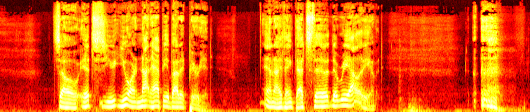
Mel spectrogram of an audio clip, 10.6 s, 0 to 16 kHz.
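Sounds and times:
speech: 1.1s - 4.2s, 5.3s - 7.6s, 9.5s - 10.0s
person coughing into a microphone: 9.5s - 10.3s.

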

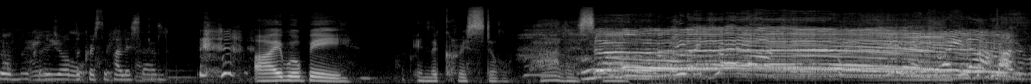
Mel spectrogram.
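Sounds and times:
speech: 0.1s - 3.6s, 4.2s - 7.0s
crowd of young fans booing: 5.8s - 10.3s.

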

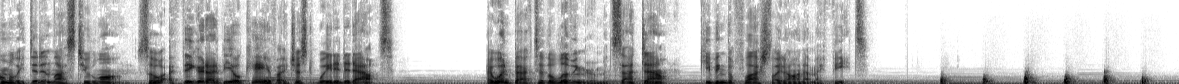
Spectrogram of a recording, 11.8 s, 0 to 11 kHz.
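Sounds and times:
speech: 0.0s - 4.0s, 4.8s - 8.7s
heavy thudding knocking on a door: 9.4s - 11.7s.

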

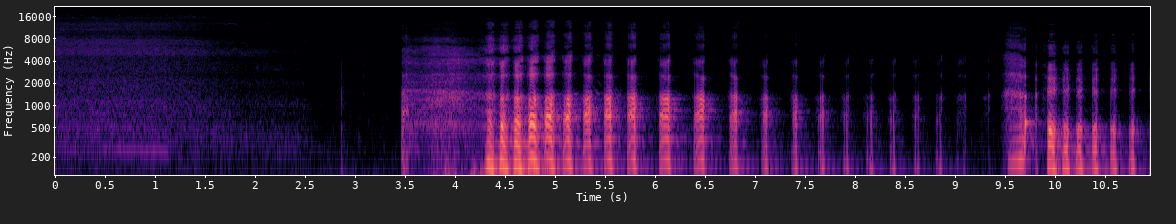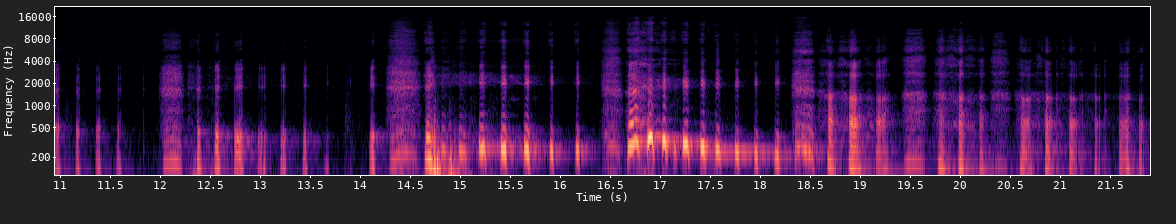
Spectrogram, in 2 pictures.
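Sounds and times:
person breathing in and out in a guided breathing exercise: 3.5s - 4.5s, 9.4s - 9.9s, 11.9s - 12.7s, 14.2s - 15.0s, 16.3s - 17.0s, 18.2s - 21.1s
laughter: 4.3s - 21.8s.

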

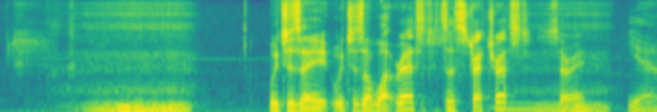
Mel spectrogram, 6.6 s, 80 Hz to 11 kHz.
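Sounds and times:
person snoring: 0.1s - 2.0s, 4.9s - 6.2s
speech: 2.7s - 6.5s.

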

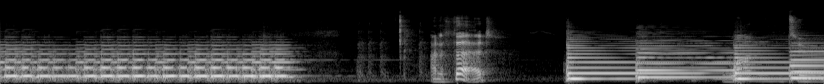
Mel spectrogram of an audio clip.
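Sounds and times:
piano trill: 0.0s - 3.3s, 5.6s - 8.2s
speech: 4.3s - 5.8s.

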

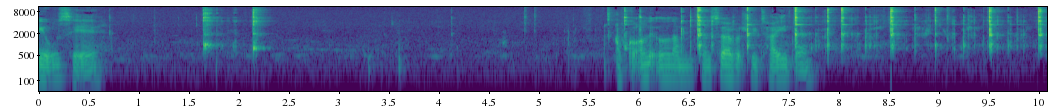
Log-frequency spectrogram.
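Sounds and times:
speech: 0.0s - 0.8s, 5.8s - 7.9s
spoon stirring instant coffee in a cup: 1.6s - 2.3s, 5.7s - 10.0s.

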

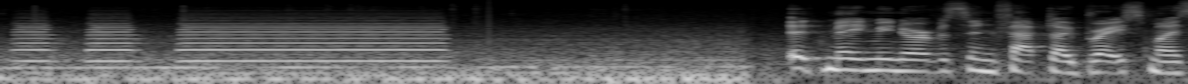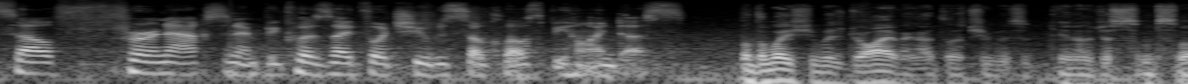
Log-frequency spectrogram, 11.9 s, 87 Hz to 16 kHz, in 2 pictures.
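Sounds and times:
car horn honking: 0.0s - 2.4s
low rumble of road and engine noise: 0.0s - 11.8s
speech: 4.0s - 11.8s.

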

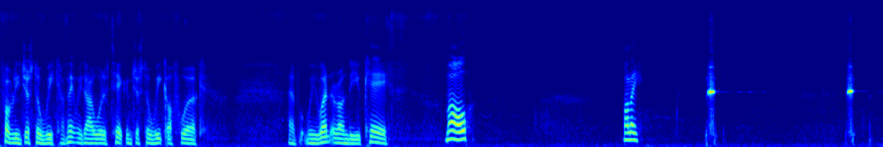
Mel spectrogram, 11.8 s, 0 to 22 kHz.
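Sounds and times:
speech: 0.0s - 2.9s, 3.8s - 5.4s, 6.0s - 6.4s, 8.3s - 8.6s
person whistling loudly to call a dog: 9.4s - 10.2s, 11.3s - 11.6s.

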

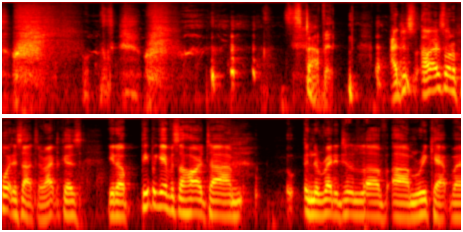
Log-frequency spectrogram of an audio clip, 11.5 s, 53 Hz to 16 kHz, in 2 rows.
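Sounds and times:
woman breathing heavily while lifting 5-pound weights: 0.0s - 2.3s
speech: 3.8s - 11.4s.

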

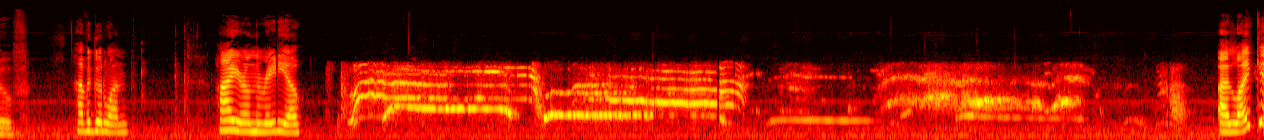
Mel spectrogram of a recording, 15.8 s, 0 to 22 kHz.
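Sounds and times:
speech: 0.0s - 0.4s, 1.0s - 1.8s, 2.7s - 4.4s, 15.3s - 15.7s
three women screaming at different pitches in a radio call-in screaming contest: 4.4s - 13.7s.

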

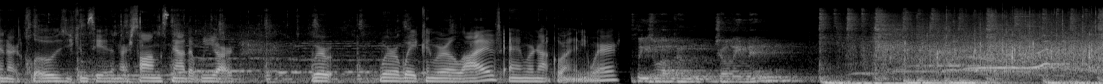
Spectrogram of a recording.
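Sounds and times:
speech: 0.0s - 8.1s
large crowd applauding: 8.4s - 11.0s.

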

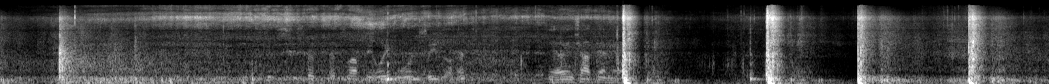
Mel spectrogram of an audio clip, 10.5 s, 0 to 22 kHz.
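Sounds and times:
fireworks exploding overhead near a barn: 0.0s - 10.4s
speech: 3.5s - 4.9s, 5.5s - 6.7s.

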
